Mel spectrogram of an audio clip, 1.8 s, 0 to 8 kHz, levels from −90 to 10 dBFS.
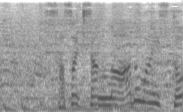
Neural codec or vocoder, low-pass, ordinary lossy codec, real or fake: none; 7.2 kHz; none; real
